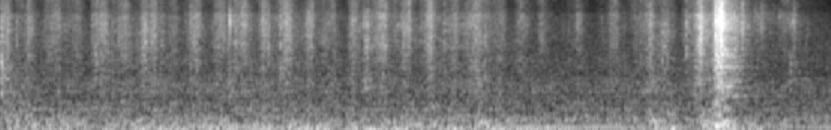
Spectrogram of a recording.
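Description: Black steel stovepipe section being twisted and worked loose from its ceiling collar: a steady, scratchy scraping of metal rubbing on metal, with one louder clank near the end.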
